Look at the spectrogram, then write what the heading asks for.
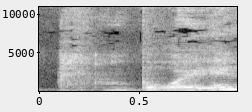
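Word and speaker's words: Boie: Now I want to take the color Boy, I think it's pronounced. It's B-O-I-E.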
